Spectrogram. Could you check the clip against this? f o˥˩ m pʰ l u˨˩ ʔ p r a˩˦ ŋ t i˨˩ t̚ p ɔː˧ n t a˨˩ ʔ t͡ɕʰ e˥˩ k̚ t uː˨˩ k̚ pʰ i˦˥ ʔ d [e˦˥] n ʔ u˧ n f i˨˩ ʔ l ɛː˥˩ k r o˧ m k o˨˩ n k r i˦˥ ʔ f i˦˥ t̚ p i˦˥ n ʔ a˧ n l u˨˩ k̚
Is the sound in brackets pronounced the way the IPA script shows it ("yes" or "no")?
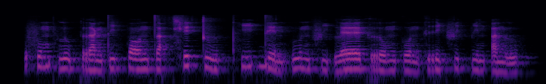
no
